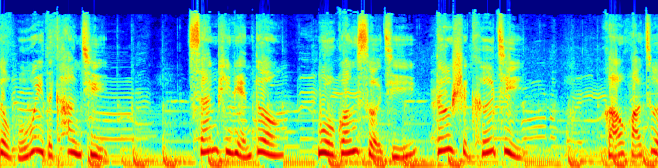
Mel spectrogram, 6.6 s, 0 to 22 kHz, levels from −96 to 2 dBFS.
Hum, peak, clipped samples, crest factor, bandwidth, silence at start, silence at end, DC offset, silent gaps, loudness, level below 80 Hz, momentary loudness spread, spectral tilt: none; 0 dBFS; 0.2%; 10 dB; 18 kHz; 0 s; 0 s; under 0.1%; none; -10 LUFS; -26 dBFS; 14 LU; -4 dB/octave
